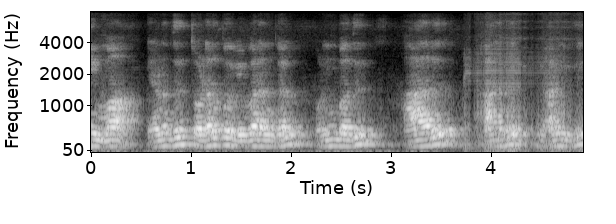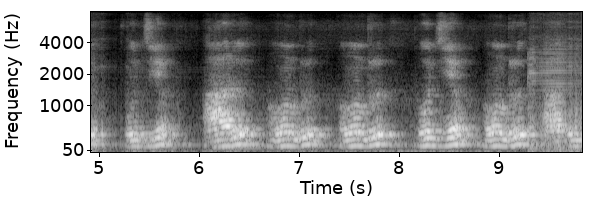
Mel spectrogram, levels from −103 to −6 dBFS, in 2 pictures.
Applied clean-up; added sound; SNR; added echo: neural separator model SepFormer DNS4.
